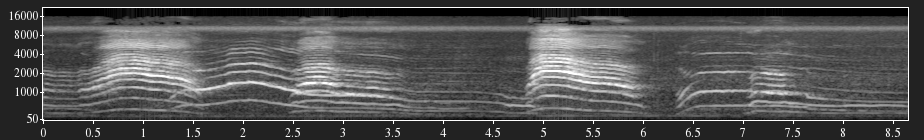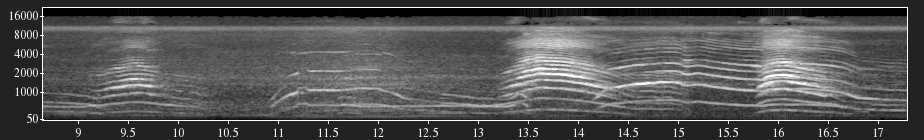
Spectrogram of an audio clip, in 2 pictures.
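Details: Timid orange domestic cat meowing repeatedly, long drawn harmonic meows that rise then fall, several loud ones near the start and a cluster near the end, with a steady high electronic whine behind.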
